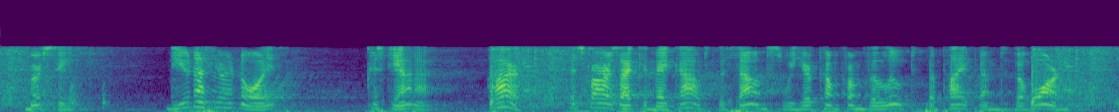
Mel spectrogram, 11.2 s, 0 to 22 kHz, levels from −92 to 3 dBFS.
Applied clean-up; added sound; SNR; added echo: none; Shatter; 12 dB; reverberation time 2.4 s.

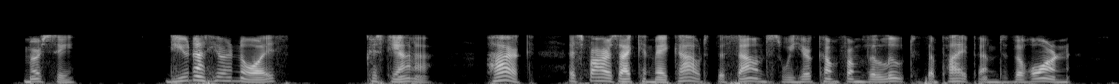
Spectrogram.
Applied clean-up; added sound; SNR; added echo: none; none; none; none.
